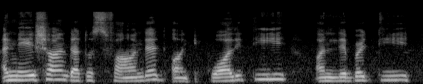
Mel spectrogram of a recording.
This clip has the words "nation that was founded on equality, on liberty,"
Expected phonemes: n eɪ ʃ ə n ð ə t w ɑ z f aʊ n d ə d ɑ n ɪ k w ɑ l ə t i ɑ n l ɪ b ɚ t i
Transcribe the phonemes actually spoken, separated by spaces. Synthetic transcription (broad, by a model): n eɪ ʃ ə n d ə t w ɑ s f aʊ n d ə d ɑ n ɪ k w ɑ l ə t i ɑ n l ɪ b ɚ t i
